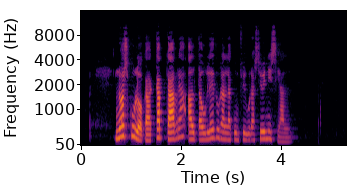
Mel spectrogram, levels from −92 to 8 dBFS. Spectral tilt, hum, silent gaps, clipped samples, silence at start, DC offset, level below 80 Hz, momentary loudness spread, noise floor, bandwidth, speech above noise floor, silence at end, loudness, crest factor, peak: -5 dB/octave; none; none; under 0.1%; 0.7 s; under 0.1%; -84 dBFS; 15 LU; -85 dBFS; 10.5 kHz; 57 dB; 1.15 s; -27 LUFS; 24 dB; -6 dBFS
